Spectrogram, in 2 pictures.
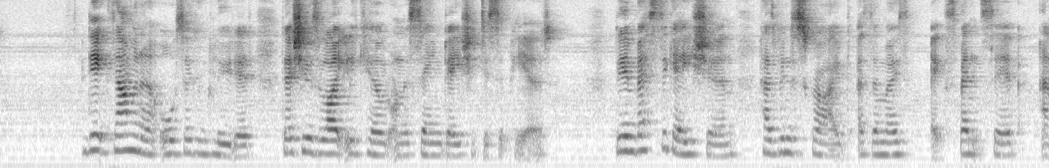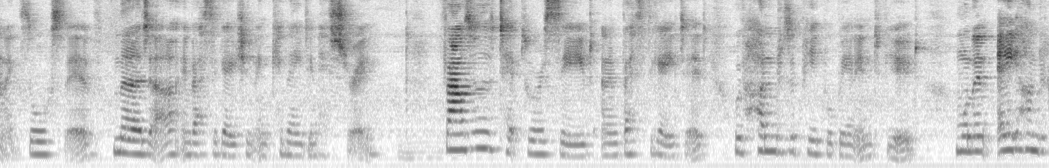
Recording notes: Sorry about the background noise in this week's episode, we had 2 very loud snorers in the room with us (our cheeky lil Frenchies).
